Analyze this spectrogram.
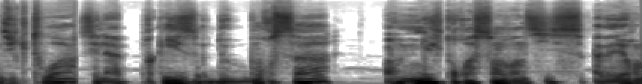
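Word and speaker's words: Bursa: Mais normalement, on dit bourse.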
